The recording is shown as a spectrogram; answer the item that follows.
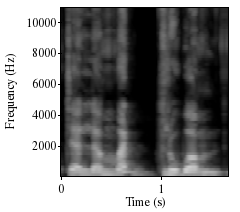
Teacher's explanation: ल नंतरच्या म वर आघात घ्यायचा आहे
